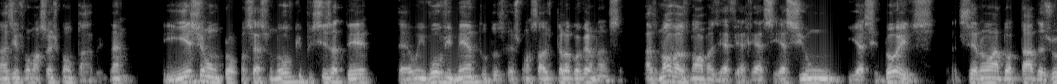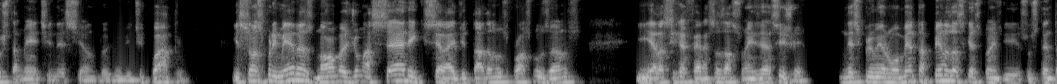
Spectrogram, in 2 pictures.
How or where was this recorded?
video call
